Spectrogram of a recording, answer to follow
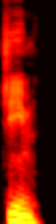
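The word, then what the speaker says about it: جيم: So now you got Jim. And do you know what Jim sounds like? Yes, you're right, like the J of Jacobs. You say J, J, J, Jim.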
